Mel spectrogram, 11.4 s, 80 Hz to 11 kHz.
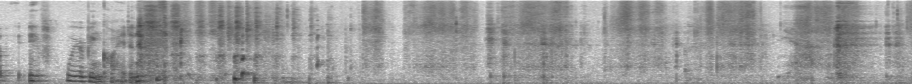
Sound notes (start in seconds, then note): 1.8 laughing; 5.0 scratching paper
